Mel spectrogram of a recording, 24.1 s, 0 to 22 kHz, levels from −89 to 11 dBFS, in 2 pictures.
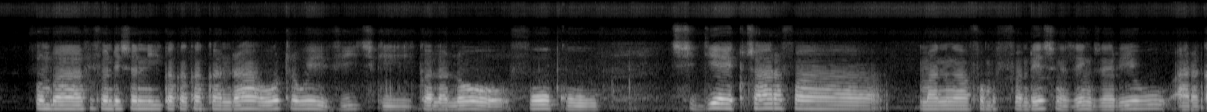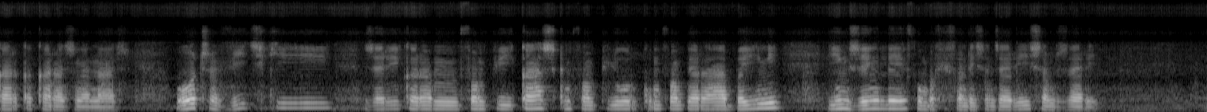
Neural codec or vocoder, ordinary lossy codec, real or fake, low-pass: none; none; real; 19.8 kHz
